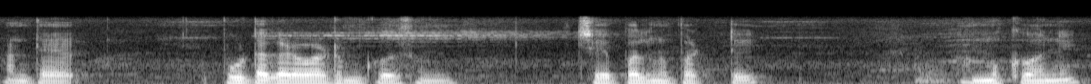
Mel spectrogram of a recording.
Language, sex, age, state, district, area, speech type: Telugu, male, 18-30, Telangana, Hyderabad, rural, spontaneous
